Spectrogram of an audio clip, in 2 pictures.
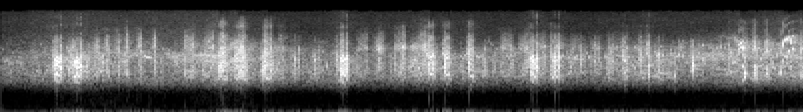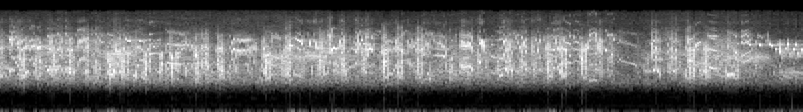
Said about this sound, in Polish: To były właśnie typowe głosy kwiczoła.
